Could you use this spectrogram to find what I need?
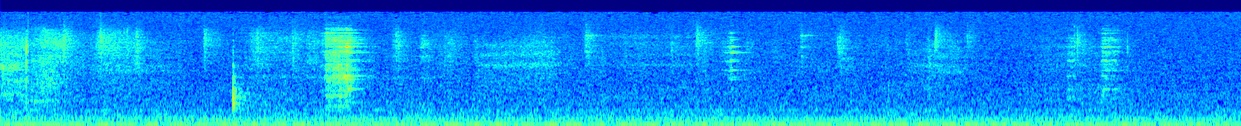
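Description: Brownie pieces tap down on a wooden board.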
